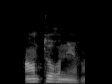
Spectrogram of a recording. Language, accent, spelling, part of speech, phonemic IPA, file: French, France, entournure, noun, /ɑ̃.tuʁ.nyʁ/, LL-Q150 (fra)-entournure.wav
- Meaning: armhole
